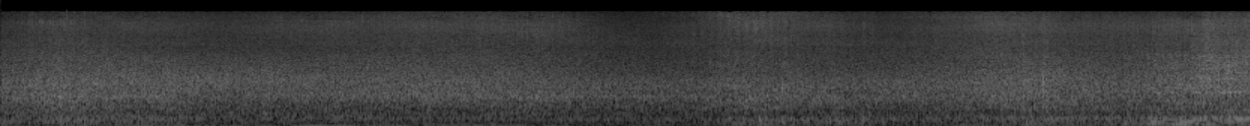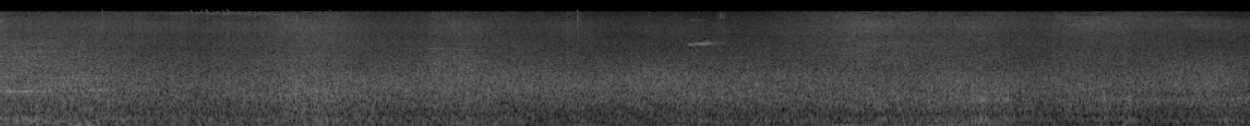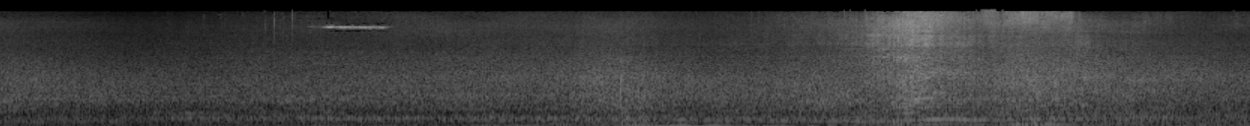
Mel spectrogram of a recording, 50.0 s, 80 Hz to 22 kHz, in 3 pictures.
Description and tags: Traffic jam passing from left to right channel.
Polarity: Large (120')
